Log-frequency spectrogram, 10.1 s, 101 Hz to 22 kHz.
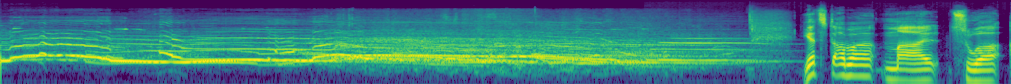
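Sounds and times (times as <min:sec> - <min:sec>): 
crowd of people howling: 0:00.0 - 0:08.0
speech: 0:08.0 - 0:10.1.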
